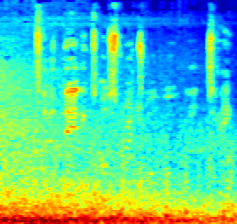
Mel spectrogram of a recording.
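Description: Explosion sound effect dying away: a heavy low rumble that fades steadily, with scattered crackles over it.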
